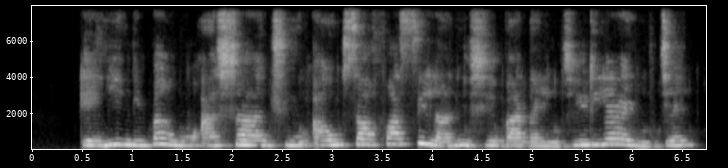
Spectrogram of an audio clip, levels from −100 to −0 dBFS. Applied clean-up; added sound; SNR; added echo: neural mask model DeepFilterNet 3.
